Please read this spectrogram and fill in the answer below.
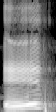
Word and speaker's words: heir: Heir, H is silent, so we write an heir to the throne.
